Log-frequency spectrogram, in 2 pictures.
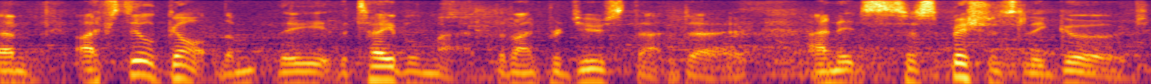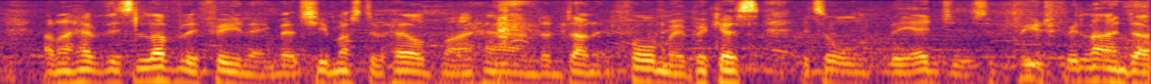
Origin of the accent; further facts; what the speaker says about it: Wimbledon, London, United Kingdom; Well, growing up in Wimbledon, this may be retrospective, but American popular culture was the great thing. There was a Western on television every night.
